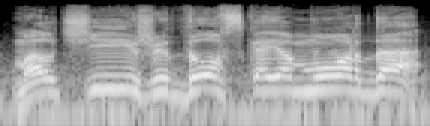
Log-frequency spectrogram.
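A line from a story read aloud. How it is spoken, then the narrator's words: Joyful shout. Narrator (Russian): радостно закричал губатый атаман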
